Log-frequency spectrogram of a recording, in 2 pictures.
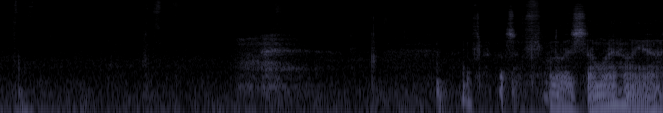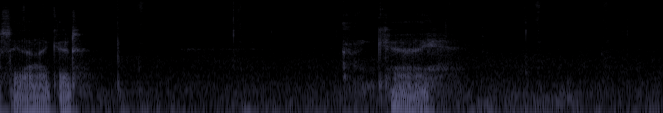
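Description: Small metal picks click and scrape inside a lock.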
